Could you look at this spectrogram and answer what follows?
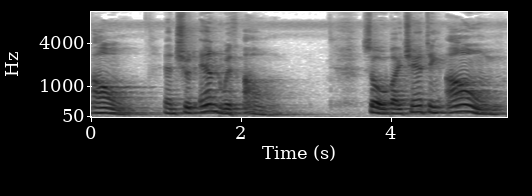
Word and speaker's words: Om: that the Pranava on don't mispronounce it ohm because first of all it has three letters a you mm-hmm and each one gets a full beat so it's not ohm it's um and then there's the Bindu the dot over the M and what does that mean well in the pronunciation it means a nasal termination and without that nasal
